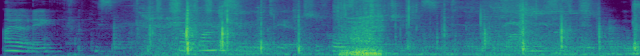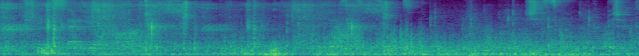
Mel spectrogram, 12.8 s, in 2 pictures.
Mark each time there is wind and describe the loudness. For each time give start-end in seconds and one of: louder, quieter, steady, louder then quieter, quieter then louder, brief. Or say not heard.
2.5-12.7 louder.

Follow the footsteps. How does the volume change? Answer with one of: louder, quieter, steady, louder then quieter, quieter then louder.
quieter.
